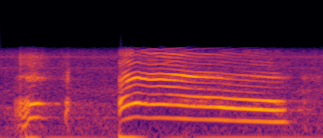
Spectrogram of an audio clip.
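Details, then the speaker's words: Young child with hiccups, crying: two short fussy sounds, then a sustained, falling wail about a second long. "uh oh are those the hicups oh no we hate the hicups uh oh uh oh"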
